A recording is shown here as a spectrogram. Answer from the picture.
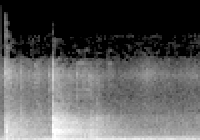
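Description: A small click, then about half a second in a single sharp knock with a brief ring, as small electronic parts are handled on a table, over a faint steady low hum.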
